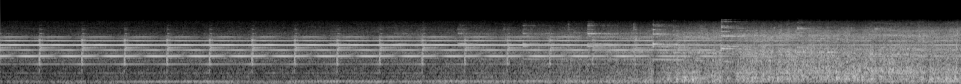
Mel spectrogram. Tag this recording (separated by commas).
Car, Vehicle, Train, Rail transport, train wagon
